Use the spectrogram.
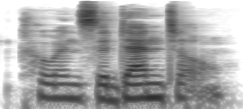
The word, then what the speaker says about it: coincidental: the long i coincide in the adjective form we put the stress on the second to last syllable coincidental and the adverb form we have the stress on the same syllable coincidentally so again it's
